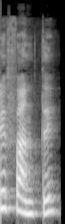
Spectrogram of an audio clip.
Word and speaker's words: elefante: grave sin tilde elefante el elefante se acentúa en la penúltima sílaba pero no lleva tilde porque termina en vocal elefante otro ejemplo de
